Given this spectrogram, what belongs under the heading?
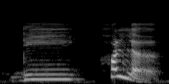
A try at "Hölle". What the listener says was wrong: Hölle. The umlaut, If Holle is without the umlaut, Hölle, you're right. But because of the umlaut, must say Hölle.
